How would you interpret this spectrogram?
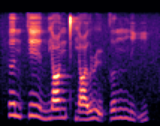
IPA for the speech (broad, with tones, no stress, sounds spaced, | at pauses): ə˥˧ n k e˥˩ ɪ̯ n̪ j ɑ˥ ŋ t̪ʰ j ɑ˧˥ ʊ̯ ɻ ɻ̩˨˩ k ɤ˥ ŋ n̪ ḭ˨˩˦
